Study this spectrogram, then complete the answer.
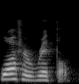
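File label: "water ripple", English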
